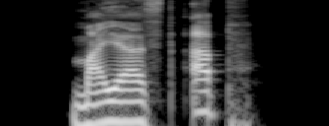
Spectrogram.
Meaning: second-person singular present of abmeiern
- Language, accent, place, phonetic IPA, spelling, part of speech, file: German, Germany, Berlin, [ˌmaɪ̯ɐst ˈap], meierst ab, verb, De-meierst ab.ogg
